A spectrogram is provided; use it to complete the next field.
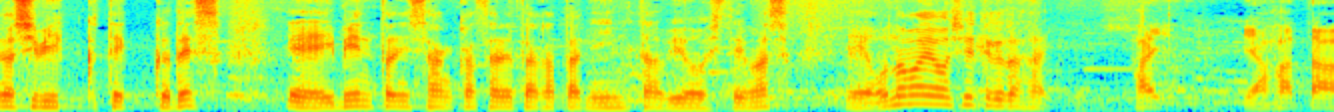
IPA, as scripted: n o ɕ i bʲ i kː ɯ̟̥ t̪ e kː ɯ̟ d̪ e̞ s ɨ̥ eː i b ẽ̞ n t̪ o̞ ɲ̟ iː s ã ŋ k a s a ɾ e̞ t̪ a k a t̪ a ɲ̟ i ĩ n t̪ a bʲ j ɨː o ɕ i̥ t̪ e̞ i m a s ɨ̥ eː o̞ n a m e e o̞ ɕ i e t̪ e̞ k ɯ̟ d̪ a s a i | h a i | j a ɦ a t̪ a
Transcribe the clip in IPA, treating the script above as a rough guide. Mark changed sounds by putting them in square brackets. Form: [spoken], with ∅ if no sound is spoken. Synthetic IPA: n o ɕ i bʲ i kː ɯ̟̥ t̪ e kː ɯ̟ d̪ e̞ s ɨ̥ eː i b ẽ̞ n t̪ o̞ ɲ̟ [i] s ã ŋ k a s a ɾ e̞ t̪ a k a t̪ a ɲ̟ i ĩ n t̪ a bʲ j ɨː o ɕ i̥ t̪ e̞ i m a s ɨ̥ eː o̞ n a m [a] e o̞ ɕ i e t̪ e̞ k ɯ̟ d̪ a s a i | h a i | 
